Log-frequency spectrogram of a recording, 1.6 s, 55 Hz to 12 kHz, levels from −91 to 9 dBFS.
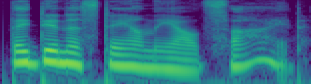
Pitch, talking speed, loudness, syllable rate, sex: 190 Hz, 230 wpm, -19 LUFS, 6.3 syllables/s, female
